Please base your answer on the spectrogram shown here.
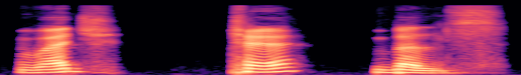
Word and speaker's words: vegetables: So, regarding vegetables, there are three syllables on this word. Veg ta bles.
